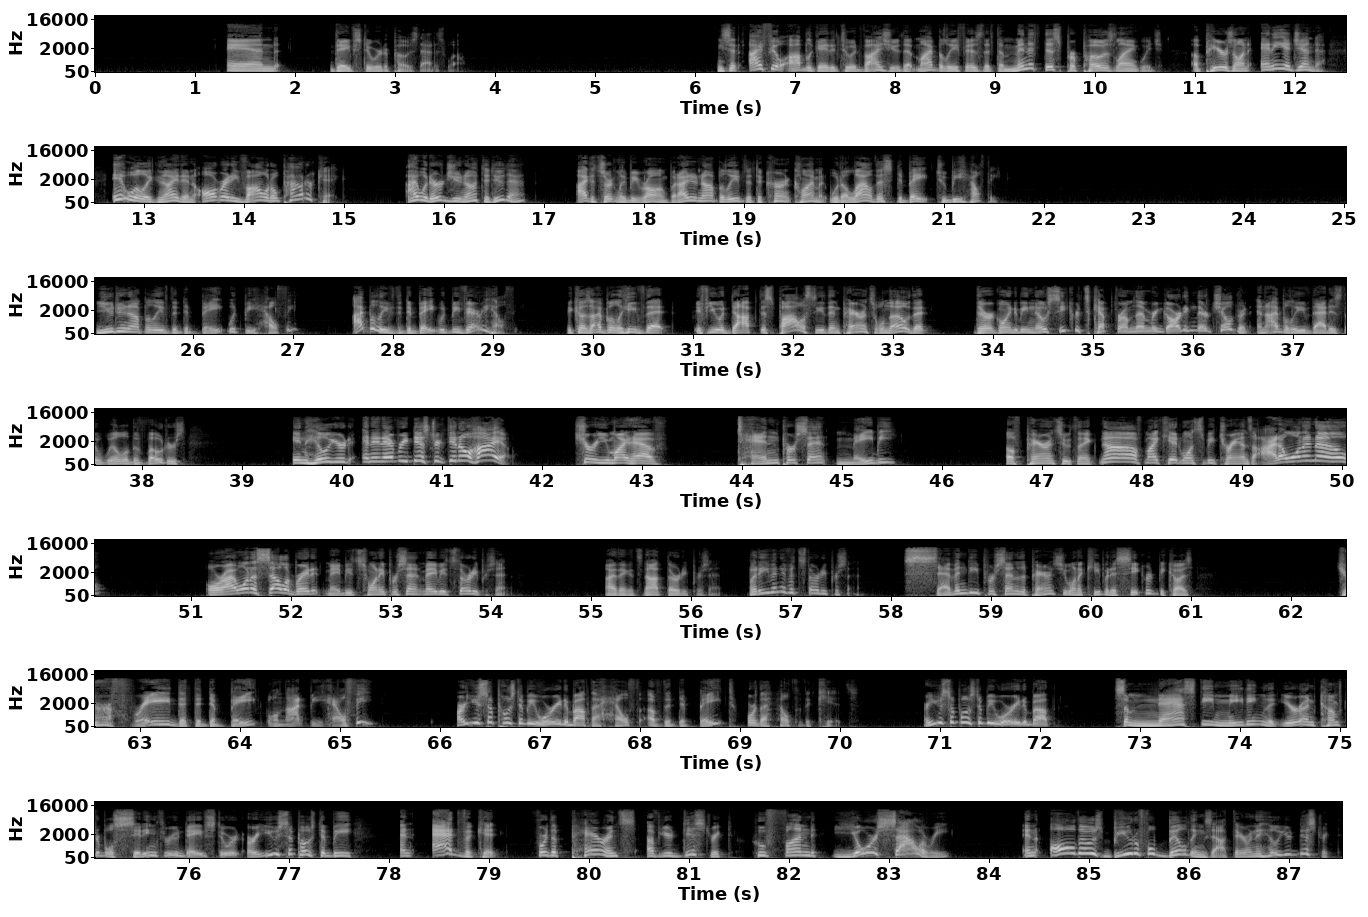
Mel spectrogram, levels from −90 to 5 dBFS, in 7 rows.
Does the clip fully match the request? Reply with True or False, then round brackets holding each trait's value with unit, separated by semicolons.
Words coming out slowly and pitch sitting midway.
False (175 wpm; 155 Hz)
